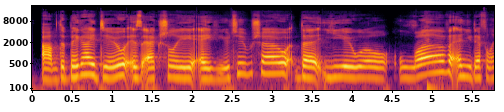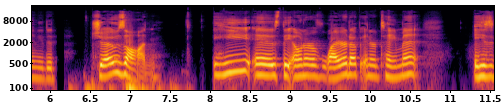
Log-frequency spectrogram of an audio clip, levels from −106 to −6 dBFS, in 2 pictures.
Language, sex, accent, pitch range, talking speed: English, female, American, 190-230 Hz, 160 wpm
